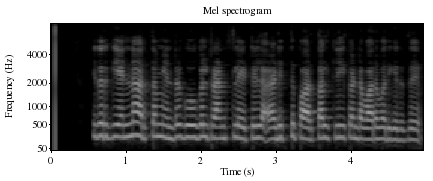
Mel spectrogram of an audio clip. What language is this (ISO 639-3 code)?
tam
